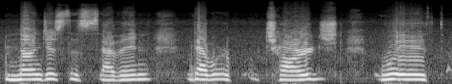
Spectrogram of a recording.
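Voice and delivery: normal talking voice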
